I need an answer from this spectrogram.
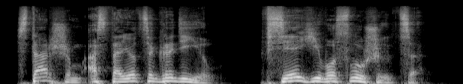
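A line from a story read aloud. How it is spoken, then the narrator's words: Stern. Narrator (Russian): строго сказал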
